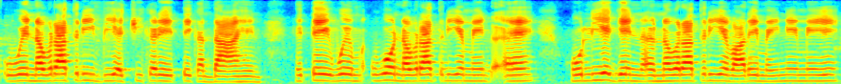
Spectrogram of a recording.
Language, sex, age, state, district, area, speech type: Sindhi, female, 60+, Gujarat, Kutch, rural, spontaneous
